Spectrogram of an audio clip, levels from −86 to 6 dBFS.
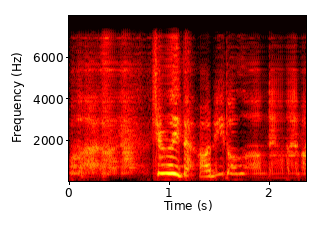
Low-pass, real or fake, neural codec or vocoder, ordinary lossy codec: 7.2 kHz; fake; codec, 16 kHz, 0.3 kbps, FocalCodec; none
